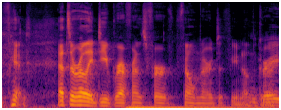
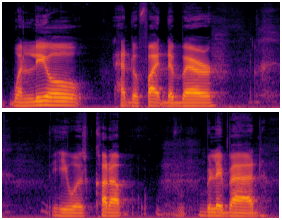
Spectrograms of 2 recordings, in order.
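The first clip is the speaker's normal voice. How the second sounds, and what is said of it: Imitates another person's voice. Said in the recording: “I always do an impression of Iñárritu talking about the bear”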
